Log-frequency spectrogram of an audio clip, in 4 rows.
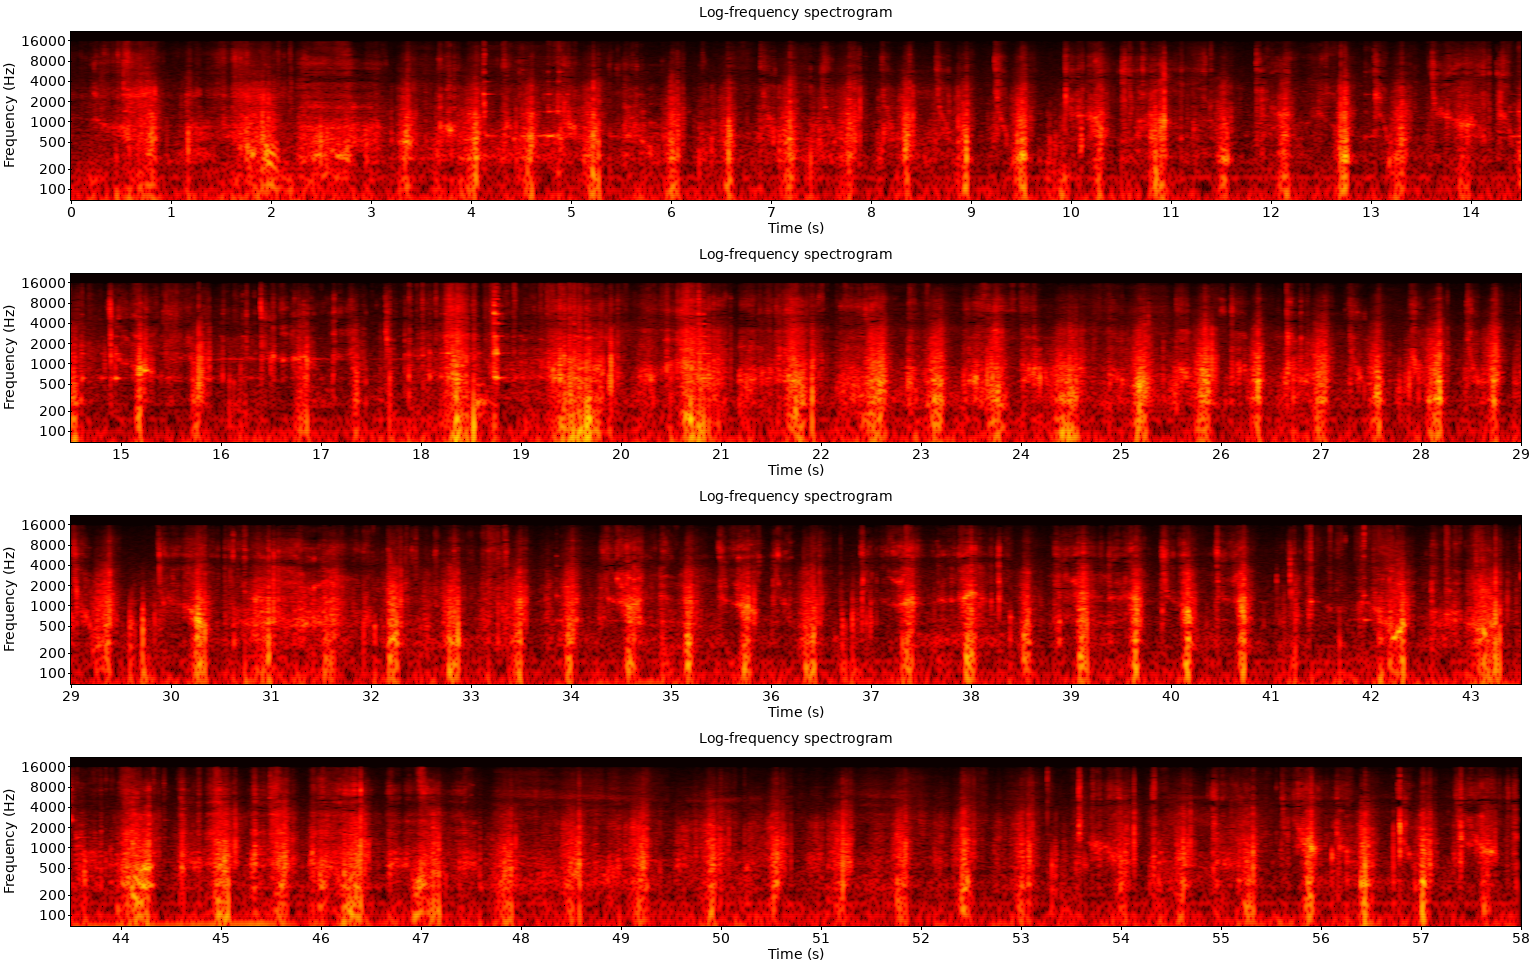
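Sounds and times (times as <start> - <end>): person chewing frozen berries: 0.0 - 58.0.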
